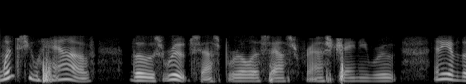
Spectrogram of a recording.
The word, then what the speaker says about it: sarsaparilla: There's another root that is called sarsaparilla, spelled sarsaparilla, but it really is pronounced sarsaparilla root.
